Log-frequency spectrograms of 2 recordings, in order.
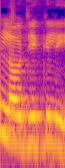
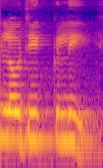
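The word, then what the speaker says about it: logically: तो वह वहाँ पे हम ए को प्रोनाउंस नहीं करते हैं। नेक्स्ट एग्जाम्पल है लॉजिकली। इसमें भी देखिए लॉजिकली, यानी कि हम ए को प्रोनाउंस नहीं कर रहे हैं।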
